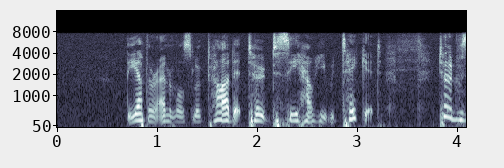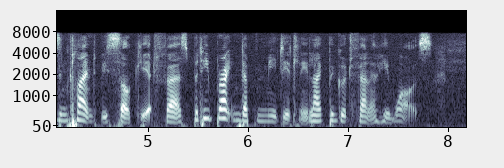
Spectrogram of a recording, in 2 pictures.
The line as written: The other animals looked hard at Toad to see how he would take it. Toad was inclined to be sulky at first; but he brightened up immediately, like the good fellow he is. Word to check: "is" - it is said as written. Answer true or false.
false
